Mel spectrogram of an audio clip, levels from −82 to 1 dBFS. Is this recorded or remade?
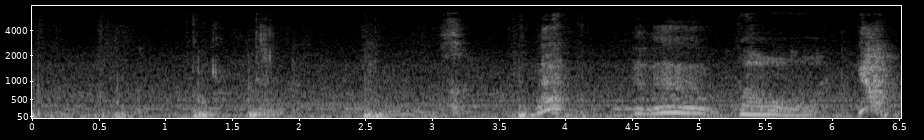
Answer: recorded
